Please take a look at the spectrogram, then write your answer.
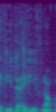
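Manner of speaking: ordinary talk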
